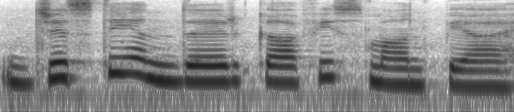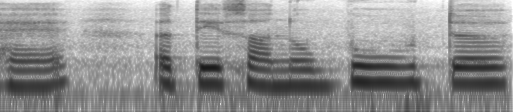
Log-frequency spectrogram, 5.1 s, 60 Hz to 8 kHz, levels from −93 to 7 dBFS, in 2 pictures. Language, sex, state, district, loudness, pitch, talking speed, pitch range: Punjabi, female, Punjab, Kapurthala, -15 LUFS, 215 Hz, 115 wpm, 200-225 Hz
